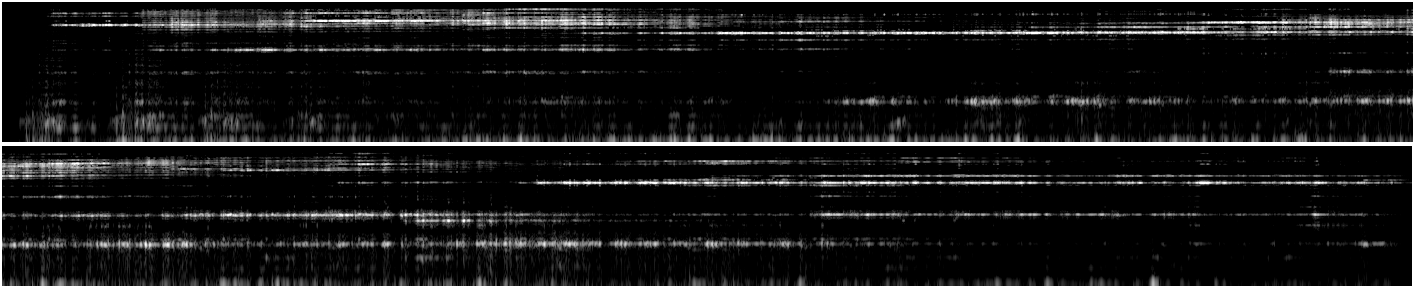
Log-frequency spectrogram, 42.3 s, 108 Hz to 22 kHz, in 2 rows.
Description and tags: tonal drone with frequencies above the hearing range
this was created with reaktor 6, nested inside vcvrack (via the "host" module) run through various effects in vcv rack. i recommend that, in your daw of choice: pitch this down a couple octaves while running this through a frequency analyzer. watch how many notes and tones emerge into the range of hearing. you might need a high shelf eq on this as well as a slight high pass filter.
several use cases for this sound: in the background of a sci-fi video game. on your next ambient dark drone top 40 hit single. run through effects like granulators, pitch shifters and spectral distortions to make a crazy sound design sculpture.
drone, tones, experimental, vcvrack, ambient, soundscape, high-resolution, supersonic, hd, reaktor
